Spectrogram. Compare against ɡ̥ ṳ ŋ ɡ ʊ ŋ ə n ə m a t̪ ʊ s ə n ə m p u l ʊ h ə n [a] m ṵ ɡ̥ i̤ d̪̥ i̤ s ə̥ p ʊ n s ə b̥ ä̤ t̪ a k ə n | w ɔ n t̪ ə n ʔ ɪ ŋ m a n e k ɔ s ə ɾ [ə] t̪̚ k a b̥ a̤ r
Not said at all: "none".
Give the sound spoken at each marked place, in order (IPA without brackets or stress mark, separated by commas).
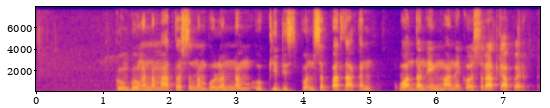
ə, a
